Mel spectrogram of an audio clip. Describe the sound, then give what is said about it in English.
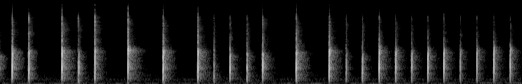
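A crisp electronic hand clap sound from a Linn drum machine, with its hi-hat set to hand claps, repeats in a quick, steady pattern, sharp hits with short decays, loud, with no voices or other instruments. “on those machines, the hi-hat could also be hand claps, depending upon which way you set it”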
